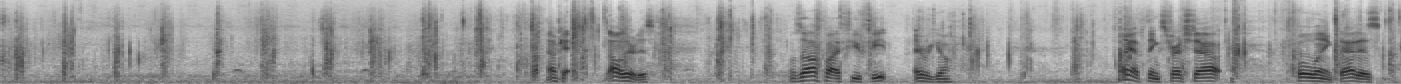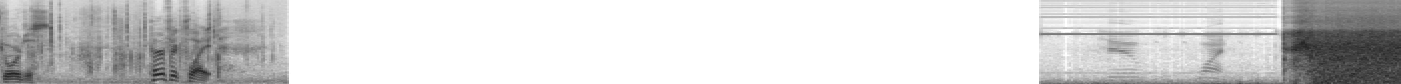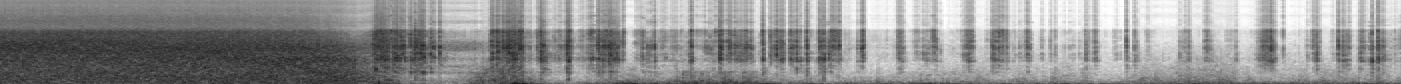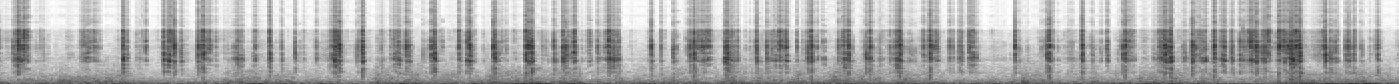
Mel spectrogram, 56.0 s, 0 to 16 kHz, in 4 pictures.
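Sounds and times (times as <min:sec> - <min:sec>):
rocket motor and wind rush: 0:00.0 - 0:14.8, 0:26.8 - 0:56.0
steady wind: 0:00.0 - 0:16.9, 0:24.4 - 0:56.0
knocks and rattles: 0:31.8 - 0:56.0.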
